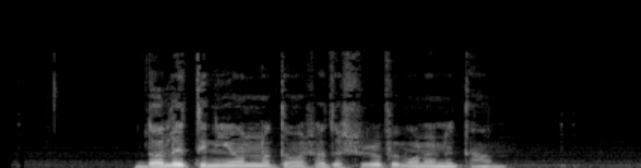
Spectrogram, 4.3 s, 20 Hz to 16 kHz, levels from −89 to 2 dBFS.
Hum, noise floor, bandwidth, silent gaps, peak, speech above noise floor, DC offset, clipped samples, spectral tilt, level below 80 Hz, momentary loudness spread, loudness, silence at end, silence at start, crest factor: none; -69 dBFS; 11 kHz; none; -6 dBFS; 45 dB; under 0.1%; under 0.1%; -8 dB/octave; -76 dBFS; 16 LU; -25 LUFS; 0.9 s; 0.9 s; 20 dB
